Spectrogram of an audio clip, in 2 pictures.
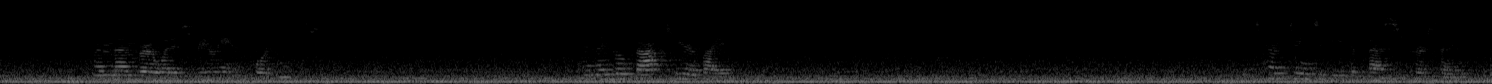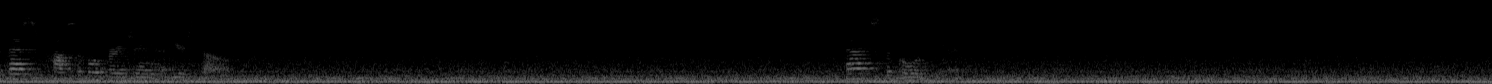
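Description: Electric fans hum steadily.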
